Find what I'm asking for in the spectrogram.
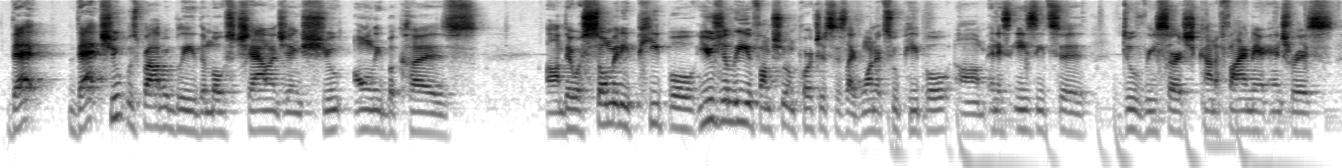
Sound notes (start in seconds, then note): none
